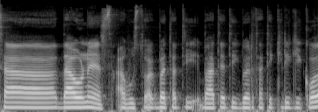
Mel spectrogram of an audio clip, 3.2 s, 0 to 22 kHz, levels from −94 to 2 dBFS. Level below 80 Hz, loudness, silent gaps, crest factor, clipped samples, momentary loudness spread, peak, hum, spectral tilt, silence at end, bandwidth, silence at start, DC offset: -42 dBFS; -21 LUFS; none; 16 dB; under 0.1%; 9 LU; -4 dBFS; none; -7.5 dB/octave; 0 s; 16 kHz; 0 s; under 0.1%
